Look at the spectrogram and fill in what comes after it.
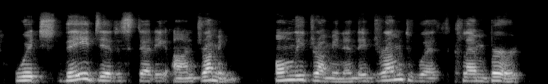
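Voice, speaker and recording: A woman speaks with a somewhat breathy voice. Her intonation is lively. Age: 60s. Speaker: fitness program founder. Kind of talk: radio interview.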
